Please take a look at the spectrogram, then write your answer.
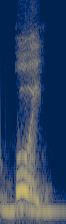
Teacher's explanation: Eu tenho B, né, que é uma letra, o O, que é uma letra, e o I, que é uma letra. Só que de som, eu tenho o B, o O, que é forte, e o I, que fica mais suave. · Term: semivogal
